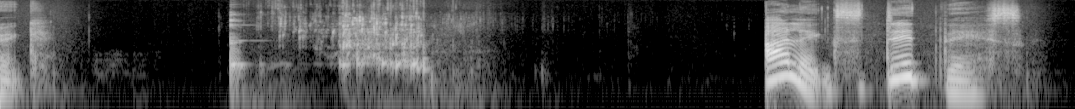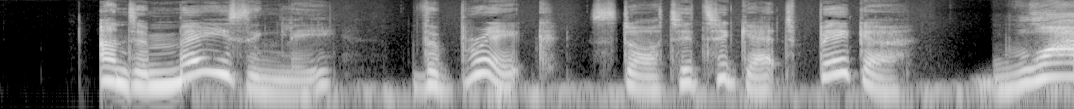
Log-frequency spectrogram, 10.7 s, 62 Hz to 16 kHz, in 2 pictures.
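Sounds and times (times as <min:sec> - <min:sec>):
speech: 0:00.0 - 0:00.3, 0:03.8 - 0:05.2, 0:05.9 - 0:10.7
liquid pouring in a gurgling rush: 0:01.2 - 0:02.5.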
